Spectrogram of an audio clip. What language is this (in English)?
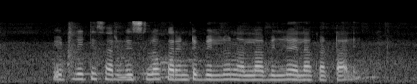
Telugu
